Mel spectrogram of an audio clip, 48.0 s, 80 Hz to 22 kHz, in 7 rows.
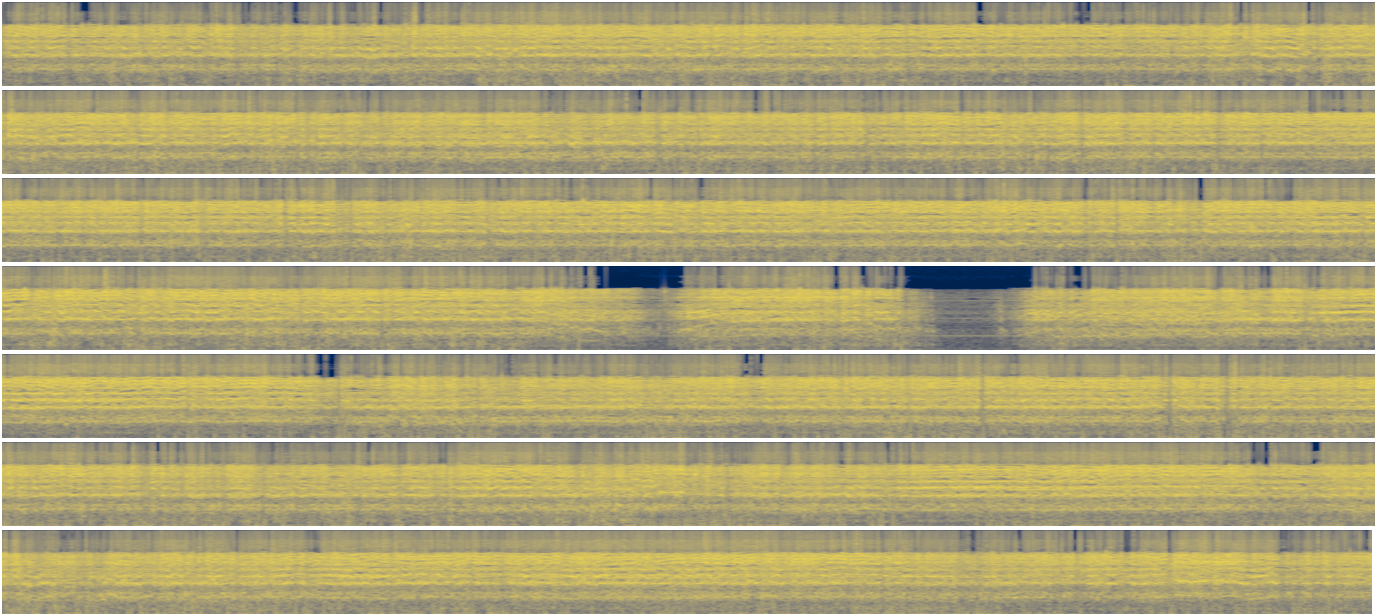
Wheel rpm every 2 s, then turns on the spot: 230, 230, 230, 230, 220, 230, 240, 230, 230, 230, 230, 180, 100, 190, 220, 230, 230, 230, 240, 220, 220, 220, 220, 230.
24-26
